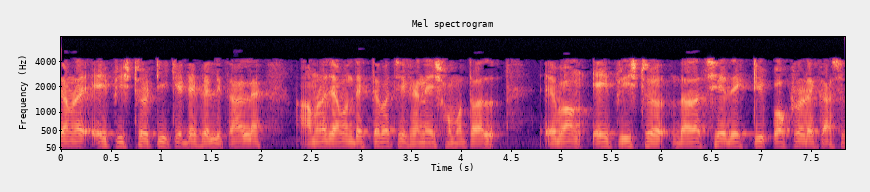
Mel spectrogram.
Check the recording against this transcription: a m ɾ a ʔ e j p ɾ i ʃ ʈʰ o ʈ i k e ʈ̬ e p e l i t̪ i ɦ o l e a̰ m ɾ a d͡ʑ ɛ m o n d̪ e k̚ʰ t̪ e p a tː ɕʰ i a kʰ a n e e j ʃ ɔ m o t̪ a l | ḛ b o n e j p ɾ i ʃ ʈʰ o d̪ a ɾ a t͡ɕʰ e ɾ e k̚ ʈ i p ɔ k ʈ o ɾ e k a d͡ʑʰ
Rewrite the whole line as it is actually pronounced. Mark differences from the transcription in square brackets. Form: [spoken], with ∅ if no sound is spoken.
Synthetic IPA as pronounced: a m ɾ a ʔ e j p ɾ i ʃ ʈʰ o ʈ i k e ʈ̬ e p e l i t̪ [a] ɦ o l e a̰ m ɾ a d͡ʑ ɛ m o n d̪ e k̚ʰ t̪ e p a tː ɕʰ i [e] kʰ a n e e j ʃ ɔ m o t̪ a l | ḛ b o [ŋ] e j p ɾ i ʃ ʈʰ o d̪ a ɾ a t͡ɕʰ e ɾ e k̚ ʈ i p ɔ k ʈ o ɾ e k a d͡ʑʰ

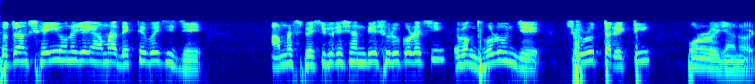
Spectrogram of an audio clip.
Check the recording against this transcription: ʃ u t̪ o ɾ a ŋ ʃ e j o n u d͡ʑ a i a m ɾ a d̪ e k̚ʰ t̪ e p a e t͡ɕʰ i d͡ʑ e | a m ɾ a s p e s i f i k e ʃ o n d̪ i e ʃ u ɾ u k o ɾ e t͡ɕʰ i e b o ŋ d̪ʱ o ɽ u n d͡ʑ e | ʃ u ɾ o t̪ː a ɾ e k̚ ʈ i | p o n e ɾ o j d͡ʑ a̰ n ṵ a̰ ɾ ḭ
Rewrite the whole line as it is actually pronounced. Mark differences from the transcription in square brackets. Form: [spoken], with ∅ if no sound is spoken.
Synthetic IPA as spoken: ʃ u t̪ o ɾ a ŋ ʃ e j o n u d͡ʑ a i a m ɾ a d̪ e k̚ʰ t̪ e p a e t͡ɕʰ i d͡ʑ e | a m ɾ a s p e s i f i k e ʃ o n d̪ i e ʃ u ɾ u k o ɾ e t͡ɕʰ i e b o ŋ d̪ʱ o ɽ u n d͡ʑ e | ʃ u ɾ [u] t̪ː a ɾ e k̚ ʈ i | p o n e ɾ o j d͡ʑ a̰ n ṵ a̰ ɾ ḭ

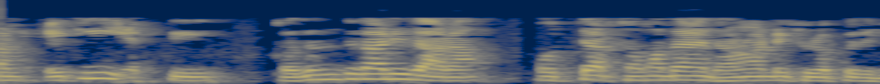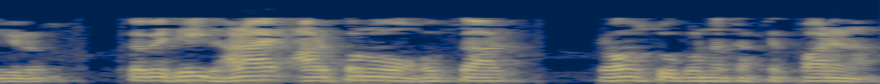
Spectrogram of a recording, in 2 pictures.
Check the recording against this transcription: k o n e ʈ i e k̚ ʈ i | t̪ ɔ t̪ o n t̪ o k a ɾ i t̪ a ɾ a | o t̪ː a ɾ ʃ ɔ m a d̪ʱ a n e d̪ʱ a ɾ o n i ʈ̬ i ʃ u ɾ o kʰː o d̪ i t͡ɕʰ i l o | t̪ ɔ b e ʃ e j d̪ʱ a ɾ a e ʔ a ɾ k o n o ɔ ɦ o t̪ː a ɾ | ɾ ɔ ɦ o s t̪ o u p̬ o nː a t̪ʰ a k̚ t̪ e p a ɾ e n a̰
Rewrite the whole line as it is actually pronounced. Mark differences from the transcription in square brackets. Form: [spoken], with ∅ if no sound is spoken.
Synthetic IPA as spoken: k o n e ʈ i e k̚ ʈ i | t̪ ɔ [d̪] o n t̪ o k a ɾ i [d̪] a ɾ a | o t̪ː a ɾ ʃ ɔ m a d̪ʱ a n e d̪ʱ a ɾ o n [a] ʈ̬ i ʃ u ɾ o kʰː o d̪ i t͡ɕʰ i l o | t̪ ɔ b e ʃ e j d̪ʱ a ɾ a e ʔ a ɾ k o n o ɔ ɦ o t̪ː a ɾ | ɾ ɔ ɦ o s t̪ o u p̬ o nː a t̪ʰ a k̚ t̪ e p a ɾ e n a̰

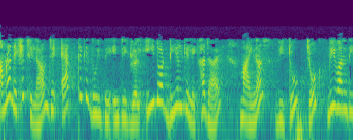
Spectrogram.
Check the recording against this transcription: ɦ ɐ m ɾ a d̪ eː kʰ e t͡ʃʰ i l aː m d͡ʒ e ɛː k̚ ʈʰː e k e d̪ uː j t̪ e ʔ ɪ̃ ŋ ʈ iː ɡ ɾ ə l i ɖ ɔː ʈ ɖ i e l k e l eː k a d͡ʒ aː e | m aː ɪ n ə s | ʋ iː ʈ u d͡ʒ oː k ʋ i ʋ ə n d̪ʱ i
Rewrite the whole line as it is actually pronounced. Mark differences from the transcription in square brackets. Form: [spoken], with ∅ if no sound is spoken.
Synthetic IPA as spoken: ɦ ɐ m ɾ a d̪ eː kʰ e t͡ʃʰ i l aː m d͡ʒ e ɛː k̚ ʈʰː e k e d̪ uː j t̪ e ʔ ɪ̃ [ɳ] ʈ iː ɡ ɾ ə l i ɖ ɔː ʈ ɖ i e l k e l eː [kʰ] a d͡ʒ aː e | m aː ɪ n ə s | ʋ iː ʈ u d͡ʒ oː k ʋ i ʋ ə n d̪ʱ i

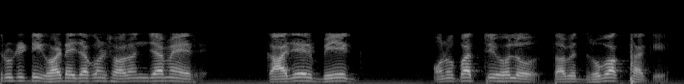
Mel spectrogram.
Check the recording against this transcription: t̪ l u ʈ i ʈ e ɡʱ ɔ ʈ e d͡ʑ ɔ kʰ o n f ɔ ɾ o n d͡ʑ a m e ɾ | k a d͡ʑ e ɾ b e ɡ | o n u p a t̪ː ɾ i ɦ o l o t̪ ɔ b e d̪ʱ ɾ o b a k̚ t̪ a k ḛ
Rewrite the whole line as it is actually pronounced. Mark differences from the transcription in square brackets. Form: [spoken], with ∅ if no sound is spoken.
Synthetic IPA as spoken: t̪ [ɾ] u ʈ i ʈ [i] ɡʱ ɔ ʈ e d͡ʑ ɔ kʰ o n [ʃ] ɔ ɾ o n d͡ʑ a m e ɾ | k a d͡ʑ e ɾ b e ɡ | o n u p a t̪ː ɾ i ɦ o l o t̪ ɔ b e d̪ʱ ɾ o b a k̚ [t̪ʰ] a k ḛ

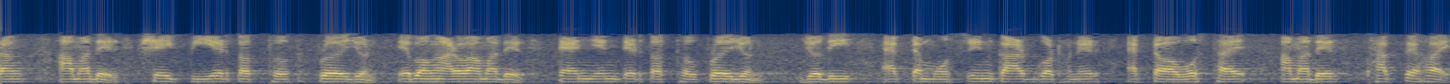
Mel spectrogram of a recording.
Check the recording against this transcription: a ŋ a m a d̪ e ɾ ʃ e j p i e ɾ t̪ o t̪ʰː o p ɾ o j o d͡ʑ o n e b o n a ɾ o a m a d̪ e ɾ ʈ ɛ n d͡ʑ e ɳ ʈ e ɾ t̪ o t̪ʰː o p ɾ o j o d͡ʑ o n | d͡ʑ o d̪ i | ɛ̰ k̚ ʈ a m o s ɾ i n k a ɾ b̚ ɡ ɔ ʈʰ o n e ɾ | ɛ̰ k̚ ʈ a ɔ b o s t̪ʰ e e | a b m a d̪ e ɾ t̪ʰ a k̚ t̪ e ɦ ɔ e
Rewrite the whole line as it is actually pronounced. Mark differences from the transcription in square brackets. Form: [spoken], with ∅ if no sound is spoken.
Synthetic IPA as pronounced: a ŋ a m a d̪ e ɾ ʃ e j p i e ɾ t̪ o t̪ʰː o p ɾ o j o d͡ʑ o n e b o [ŋ] a ɾ o a m a d̪ e ɾ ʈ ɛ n d͡ʑ e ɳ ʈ e ɾ t̪ o t̪ʰː o p ɾ o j o d͡ʑ o n | d͡ʑ o d̪ i | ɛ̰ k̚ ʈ a m o s ɾ i n k a ɾ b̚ ɡ ɔ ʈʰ o n e ɾ | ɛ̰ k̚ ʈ a ɔ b o s t̪ʰ [a] e | a [∅] m a d̪ e ɾ t̪ʰ a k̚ t̪ e ɦ ɔ e

